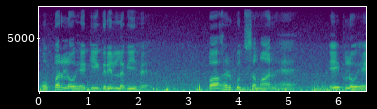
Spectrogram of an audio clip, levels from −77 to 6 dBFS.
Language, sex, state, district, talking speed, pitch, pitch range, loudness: Hindi, male, Rajasthan, Bikaner, 120 wpm, 155 Hz, 135-165 Hz, -16 LUFS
